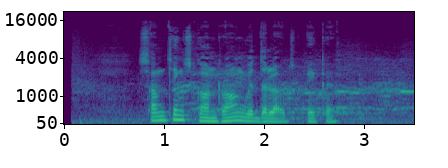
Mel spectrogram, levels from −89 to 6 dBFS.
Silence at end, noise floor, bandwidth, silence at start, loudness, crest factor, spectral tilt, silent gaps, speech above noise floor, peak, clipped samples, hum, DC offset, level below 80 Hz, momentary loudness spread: 0 s; -52 dBFS; 15 kHz; 0.1 s; -29 LUFS; 18 dB; -7 dB/octave; none; 24 dB; -12 dBFS; under 0.1%; none; under 0.1%; -58 dBFS; 15 LU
